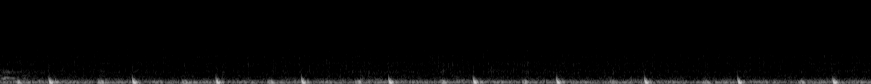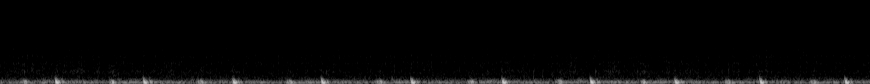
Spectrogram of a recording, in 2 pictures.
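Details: Sleep ASMR heartbeat and breathing recording: steady, soft low thumps at about 70 a minute over a faint steady hum; regular normal heartbeat.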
